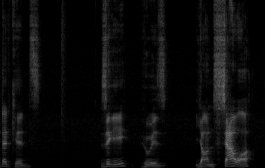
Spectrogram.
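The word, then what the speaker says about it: Jan Sauer: kids Ziggy who is Yan sa who I kept mispronouncing as Yan soya figured that out when I was watching The Saga 2 VOD whoops so Yan sa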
